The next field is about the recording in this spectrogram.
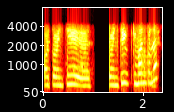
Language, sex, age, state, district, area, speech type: Assamese, female, 30-45, Assam, Charaideo, urban, conversation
